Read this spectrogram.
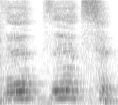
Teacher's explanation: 파열의 원리와 마찰의 원리가 동시에 적용되어 있는 겁니다 · 공기가 나오는 소리를 한번 막았다 열어 주는데라고 해서요 살짝만 열어 줍니다 한번 막았다가 열어 주는데 살짝만 열어 줘요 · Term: 파찰음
